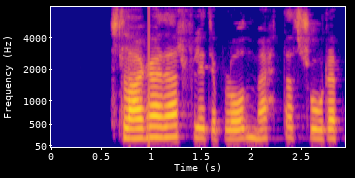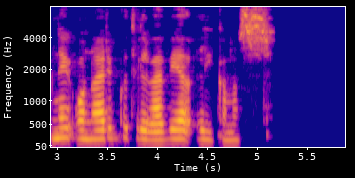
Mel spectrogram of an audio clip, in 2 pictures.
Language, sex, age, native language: Icelandic, female, 40-49, Icelandic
